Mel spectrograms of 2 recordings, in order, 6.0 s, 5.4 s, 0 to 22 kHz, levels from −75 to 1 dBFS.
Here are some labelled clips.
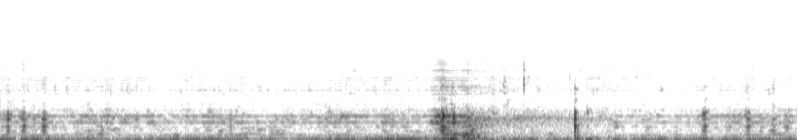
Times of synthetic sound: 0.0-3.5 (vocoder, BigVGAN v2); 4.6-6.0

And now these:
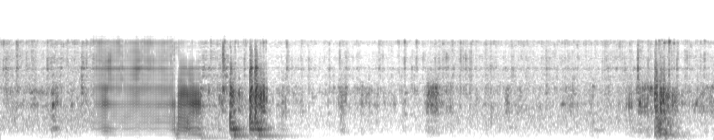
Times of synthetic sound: 0.7-1.5 (vocoder, BigVGAN v2)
